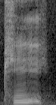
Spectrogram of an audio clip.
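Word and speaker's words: πι: finished this letter here I've heard this butchered a thousand times in 20 different ways this letter here is exactly the way it looks phonetically this is what it is it's P so if you can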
